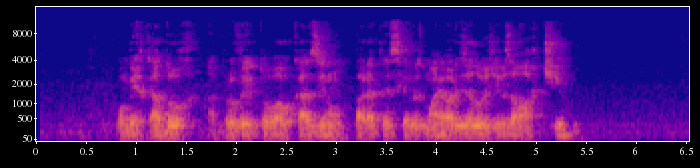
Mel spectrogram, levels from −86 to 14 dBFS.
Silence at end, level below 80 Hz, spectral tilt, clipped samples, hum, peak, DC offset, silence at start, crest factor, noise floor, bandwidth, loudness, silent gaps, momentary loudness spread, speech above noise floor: 1.15 s; -50 dBFS; -6.5 dB/octave; under 0.1%; none; -8 dBFS; under 0.1%; 0.8 s; 18 dB; -59 dBFS; 11.5 kHz; -25 LUFS; none; 9 LU; 35 dB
